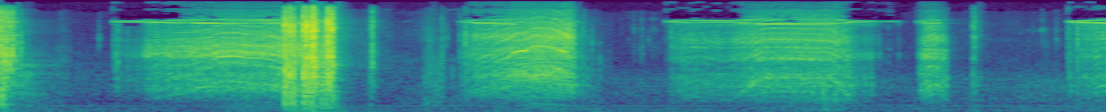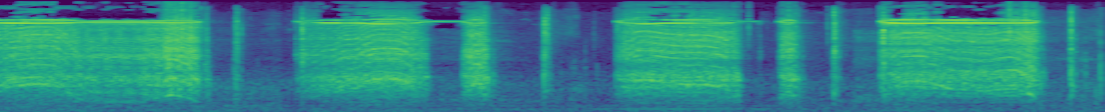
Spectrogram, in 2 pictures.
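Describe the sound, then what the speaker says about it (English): A power drill drives screws through a cheap furring strip into a garden hoop house frame in about seven bursts, each a whining, ratcheting run of a second or so, with short pauses and a sharp knock between runs. "so I can go ahead and drive my screws without having to worry about splitting out this cheap,"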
